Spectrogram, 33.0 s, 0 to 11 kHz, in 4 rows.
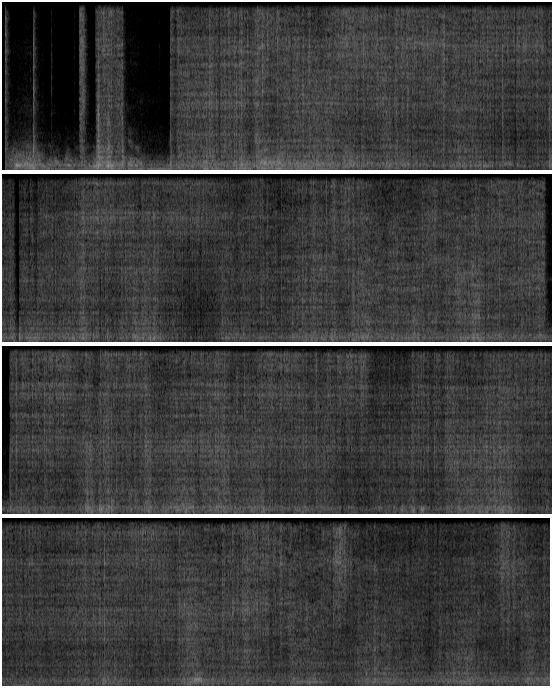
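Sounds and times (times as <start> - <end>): welding arc crackling: 0.0 - 32.9.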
